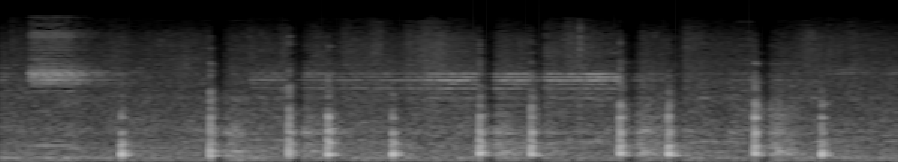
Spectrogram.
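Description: Heavy butcher's knife chopping goat meat on a wooden stump block: about a dozen sharp chops, roughly two a second.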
